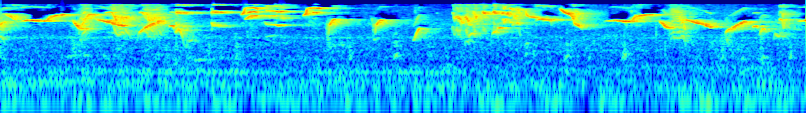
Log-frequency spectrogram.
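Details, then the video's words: Oriental magpie-robin fanning its tail and singing in competition in the countryside, delivering dense bursts of high, sweet whistled notes, trills and sharp upslurs in quick succession. "Chích Choè Than Hót Múa Xoè Hót Đấu Tại Vùng Quê"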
